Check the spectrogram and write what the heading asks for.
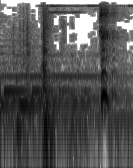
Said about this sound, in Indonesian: aku mendengar suara pintu kamarku terbuka. Otomatis aku menoleh ke belakang untuk tahu siapa yang masuk ke kamarku.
